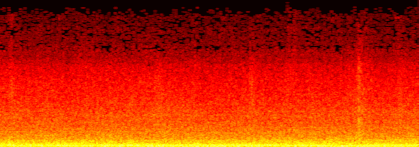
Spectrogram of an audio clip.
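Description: Steady rushing background noise with a low hum underneath, and one faint tick near the end.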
